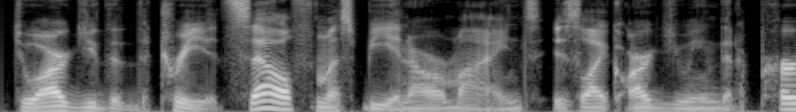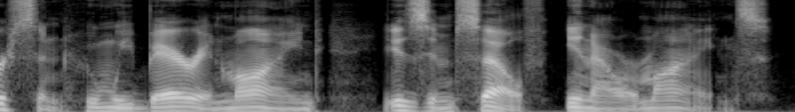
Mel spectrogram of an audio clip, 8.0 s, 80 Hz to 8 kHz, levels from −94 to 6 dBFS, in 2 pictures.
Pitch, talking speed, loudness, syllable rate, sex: 95 Hz, 205 wpm, -19 LUFS, 4.3 syllables/s, male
